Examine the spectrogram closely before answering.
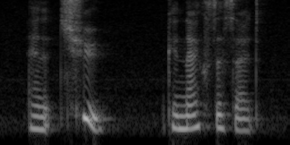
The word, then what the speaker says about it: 去: Pay attention to the tone. The fourth tone here, let's see how to write it.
